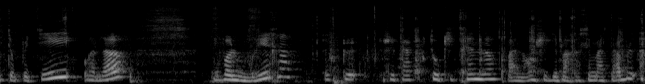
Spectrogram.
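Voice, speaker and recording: A woman from France chatting casually to her viewers in a vlog, emotional and expressive. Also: medium pitch, a little hiss or hum. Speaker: vlogger. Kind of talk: casual chat.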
